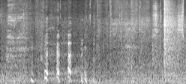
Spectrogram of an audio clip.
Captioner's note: laughter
